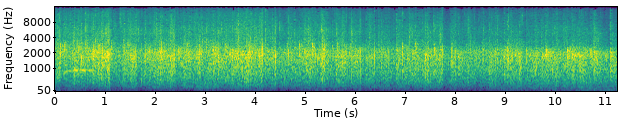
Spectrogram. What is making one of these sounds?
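A mixed youth choir sings in harmony in a large hall.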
